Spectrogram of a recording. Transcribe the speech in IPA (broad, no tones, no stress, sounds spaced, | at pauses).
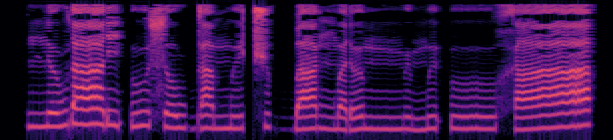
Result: n ɵ w ɾ a ɾ i ʔ u s o w ɡ a m ɨ t͡ʃ u ɡ͡b a ŋ͡m ɐ ɾ ɵ mː ʉ m ɨ ʔ uː x aː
